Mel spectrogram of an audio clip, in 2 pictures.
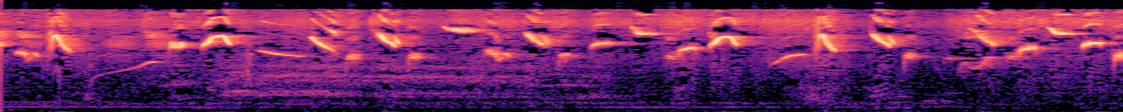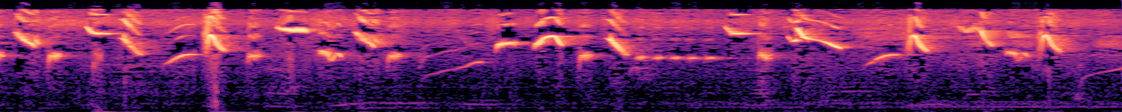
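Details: Black-throated canary in full, lively song: a long rapid run of sharp chirps and swept whistled notes, tumbling up and down, with brief trills and almost no pauses.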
